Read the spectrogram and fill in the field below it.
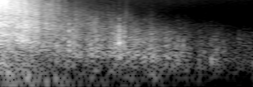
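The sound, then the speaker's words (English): A loud clap of thunder bursts out sharply, then rolls on as a deep, rumbling tail that slowly fades, its crackling high edge dying away first. “A clap of thunder roared overhead, so loud the room seemed to shake.”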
